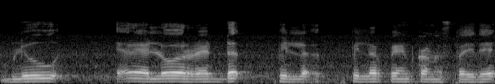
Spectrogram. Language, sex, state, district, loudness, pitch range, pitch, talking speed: Kannada, male, Karnataka, Bijapur, -22 LUFS, 125-135 Hz, 130 Hz, 95 wpm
